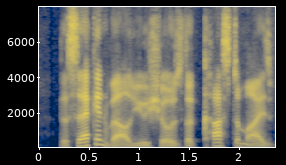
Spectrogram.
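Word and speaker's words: Kustomize: The second value shows the customized version pronounced as customize which indicates the built-in tool used for managing Kubernetes configuration files.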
